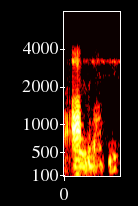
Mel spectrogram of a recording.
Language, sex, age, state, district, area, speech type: Malayalam, male, 30-45, Kerala, Kozhikode, urban, conversation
